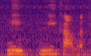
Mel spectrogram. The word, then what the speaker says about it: Nikala: Nikala. That's how you pronounce it. Like a knee and a collar.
